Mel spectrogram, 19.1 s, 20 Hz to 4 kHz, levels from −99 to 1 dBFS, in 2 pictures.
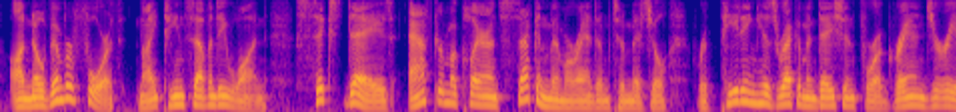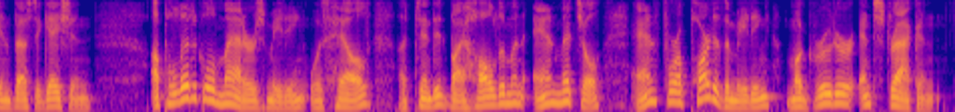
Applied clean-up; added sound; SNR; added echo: none; none; none; none.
